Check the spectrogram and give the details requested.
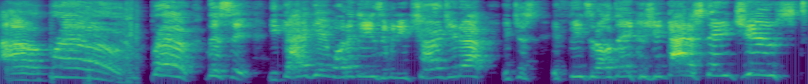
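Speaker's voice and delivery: very high pitch, every bro stretched out. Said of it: "I can do [name] pretty good".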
